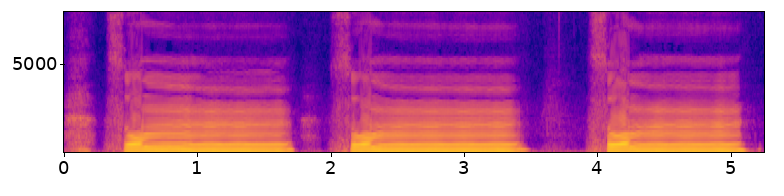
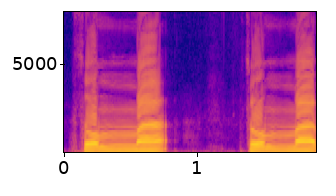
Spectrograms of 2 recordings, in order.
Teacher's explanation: ketika melafalkan mim sambil ditahan suara mimnya masukkan ke rongga hidung Tum Tum Tum ditahan dua harakat dan jangan langsung seperti ini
